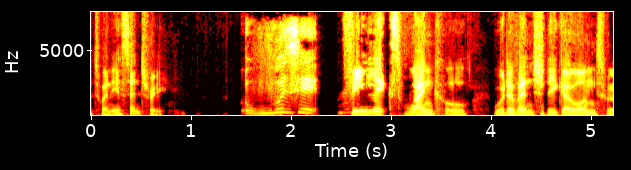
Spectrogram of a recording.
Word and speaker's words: Wankel: very much aware that it's going to be pronounced vancl or something like germans but no i'm calling him wankel because that's that's that's what people call the engine that's what people know him as he's mr wankel so that's what we'll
